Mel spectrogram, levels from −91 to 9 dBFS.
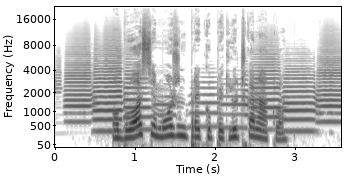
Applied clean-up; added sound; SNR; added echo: classical method spectral subtraction.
